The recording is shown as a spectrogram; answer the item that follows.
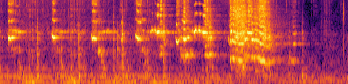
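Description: Old hand-cranked pasta machine squeaking as its crank is turned and the spaghetti-cutting rollers run, short high squeaks about twice a second over the low rumble of the gears, with a louder burst about three seconds in. The squeak comes from the machine's age.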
